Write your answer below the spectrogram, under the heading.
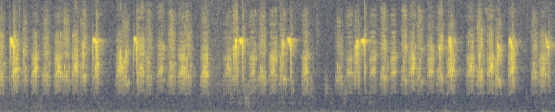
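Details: Red-flanked bluetail, also called orange-flanked bush-robin, a winter visitor to the lower hills; short high chirps repeated in quick bursts about twice a second, with a soft hiss beneath throughout.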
